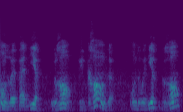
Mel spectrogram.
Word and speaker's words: grande: Par exemple, je dis grande, je ne prononce pas le E. Le E me permet de dire grande et non pas grand.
